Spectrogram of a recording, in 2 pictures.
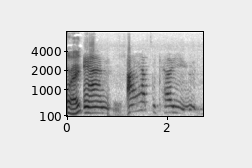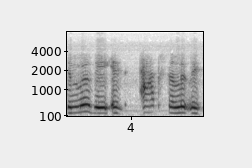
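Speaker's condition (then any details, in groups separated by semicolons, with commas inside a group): Cerebral palsy; from birth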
